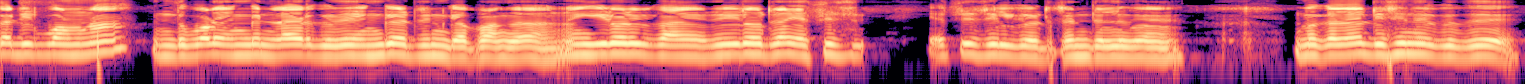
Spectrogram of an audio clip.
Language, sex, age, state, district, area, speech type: Tamil, female, 60+, Tamil Nadu, Namakkal, rural, spontaneous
